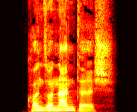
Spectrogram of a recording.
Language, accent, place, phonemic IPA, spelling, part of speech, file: German, Germany, Berlin, /kɔnzoˈnantɪʃ/, konsonantisch, adjective, De-konsonantisch.ogg
- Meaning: consonant; consonantal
